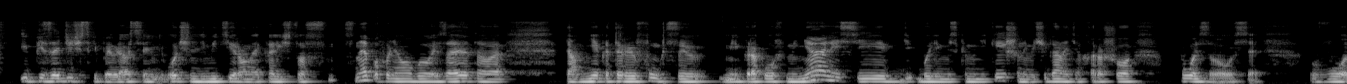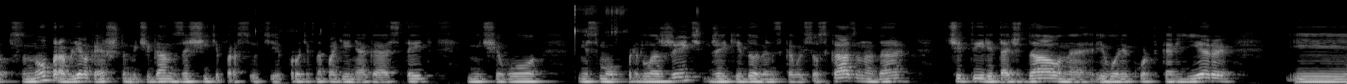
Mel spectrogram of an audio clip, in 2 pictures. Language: Russian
